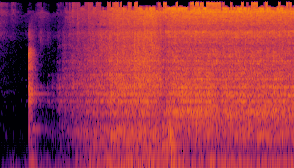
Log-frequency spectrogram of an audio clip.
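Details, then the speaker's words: New triathlon bike, rear wheel spun by hand: dry, steady rasping rotation noise from the rear hub bearing, noisier than near-silent front, no play; likely needs regreasing or new bearings. "The rear wheel though, there's definitely some noise from the bearing. Um, didn't notice it so much when I was riding it."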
